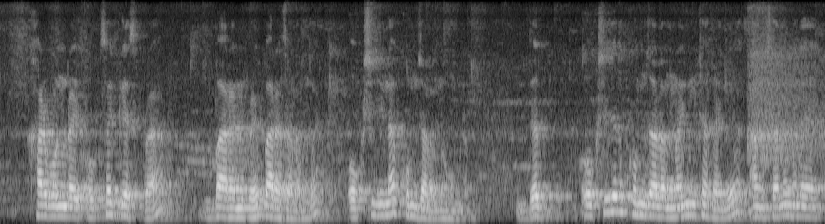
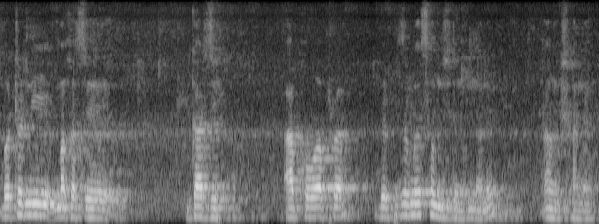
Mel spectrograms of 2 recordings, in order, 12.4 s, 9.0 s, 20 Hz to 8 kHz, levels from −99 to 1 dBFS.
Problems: none marked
